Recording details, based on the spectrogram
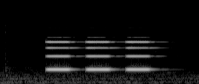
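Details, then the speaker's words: ZOLL X Series monitor, CO2 button pressed with no disposable attached: three evenly spaced alert beeps, yellow light flashes and pump briefly starts; capnography alert tone, filter line not connected. "Machine beeps at me the yellow light flashes up here and you hear the pump start up for a second what the machine has now just realizes that there's not a disposable piece plugged in and the message up here filter line not connected reminds me to go ahead and plug that disposable piece in"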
